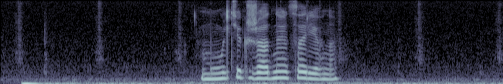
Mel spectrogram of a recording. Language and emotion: Russian, neutral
